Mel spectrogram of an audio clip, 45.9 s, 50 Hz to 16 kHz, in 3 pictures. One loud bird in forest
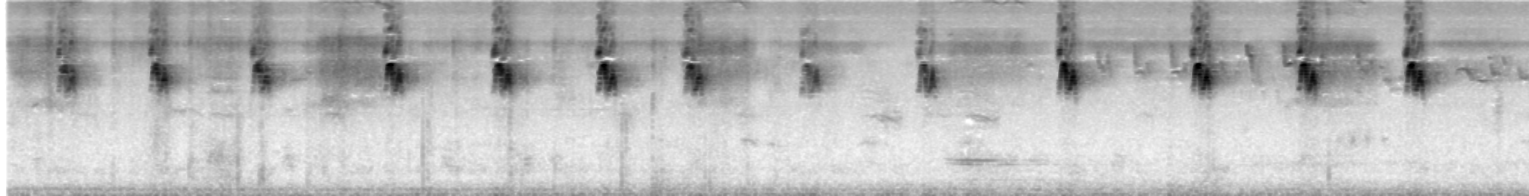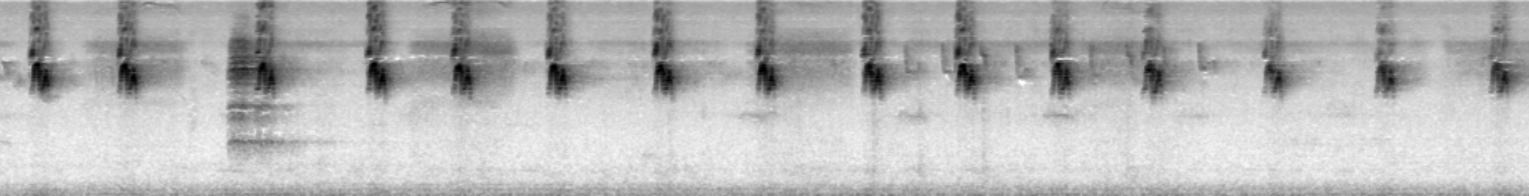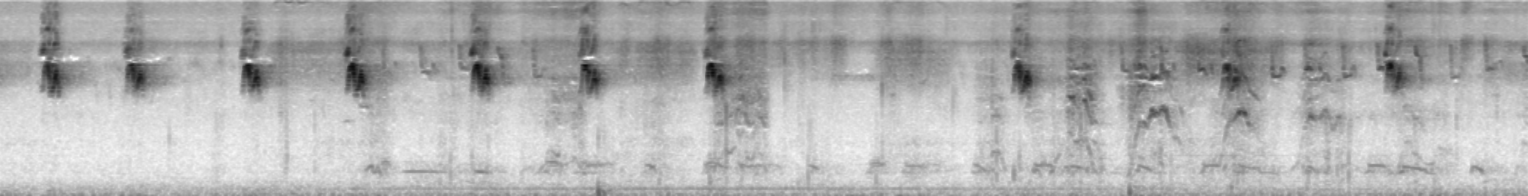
17.6 21.0, 33.0 45.8

